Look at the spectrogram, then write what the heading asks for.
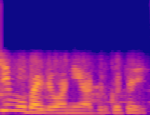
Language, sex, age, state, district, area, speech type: Nepali, female, 18-30, West Bengal, Alipurduar, urban, conversation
